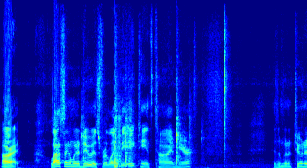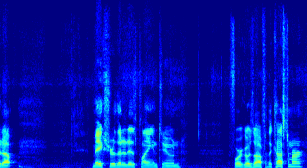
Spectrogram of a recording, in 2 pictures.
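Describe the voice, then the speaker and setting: A man's voice: mid-range voice, normal speed, pauses often, clean tone. A man working as a guitar repair technician, talking casually through a setup in his shop with plenty of fillers. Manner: relaxed, talks while working, filler-heavy. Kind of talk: casual workshop narration.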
